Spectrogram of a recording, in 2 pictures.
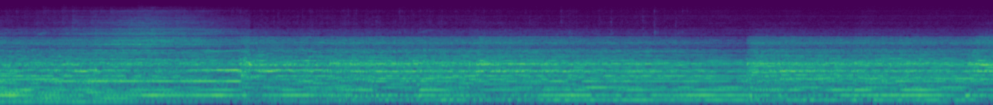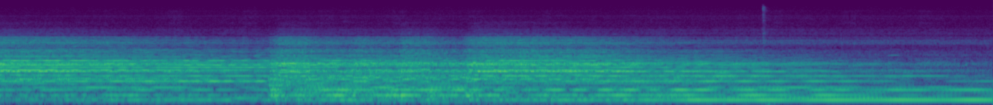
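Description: Live band's electric guitars and bass playing sustained chords that ring out, changing every few seconds, with no drums.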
